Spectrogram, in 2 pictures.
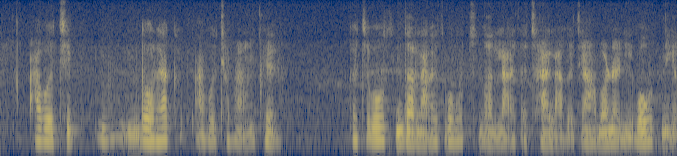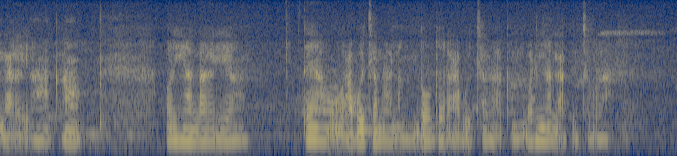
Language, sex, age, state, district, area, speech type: Maithili, female, 30-45, Bihar, Araria, rural, spontaneous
